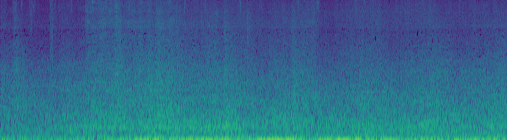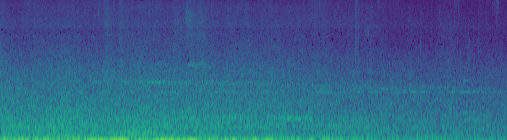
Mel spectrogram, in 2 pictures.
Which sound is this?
City Passing Subway Train at the Otherside of the Station
city, station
